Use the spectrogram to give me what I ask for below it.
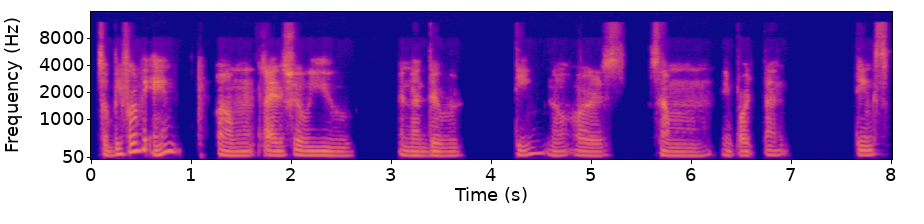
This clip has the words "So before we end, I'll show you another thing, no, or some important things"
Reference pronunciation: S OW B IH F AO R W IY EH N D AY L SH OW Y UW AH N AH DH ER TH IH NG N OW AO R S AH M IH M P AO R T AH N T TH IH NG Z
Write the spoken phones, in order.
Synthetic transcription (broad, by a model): S OW B IH F AO R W IY EH N D AY L SH OW Y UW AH N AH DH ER T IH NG N OW AO R S AH M IH M P AO R T AH N T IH NG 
